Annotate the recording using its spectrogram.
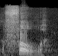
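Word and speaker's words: -ful: an adjective can end with if u L which is pronounced full some of the stock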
